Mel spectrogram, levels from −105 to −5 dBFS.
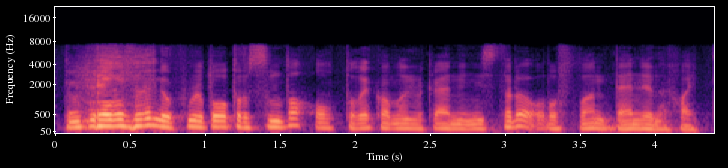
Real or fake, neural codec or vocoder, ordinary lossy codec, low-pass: fake; codec, 16 kHz, 1 kbps, FunCodec, trained on Chinese and English, 50 frames a second; none; 7.2 kHz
